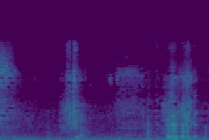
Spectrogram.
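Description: Near silence: room tone, with two faint brief handling sounds, about a second apart, as cables are plugged into the back of a power amplifier.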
